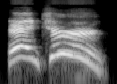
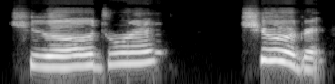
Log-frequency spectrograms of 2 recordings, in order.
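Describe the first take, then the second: First: High, drawn-out country call; country holler. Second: Put-on "Children" carefully sounded out in two syllables; over-enunciate "children" like a lesson; proper pronunciation. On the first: Acted. Country woman calling the children in, country holler. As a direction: holler for the kids country-style. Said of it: "They know you got country in here". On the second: Husband teaching wife to say "children", overly proper. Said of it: "Say it with me".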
